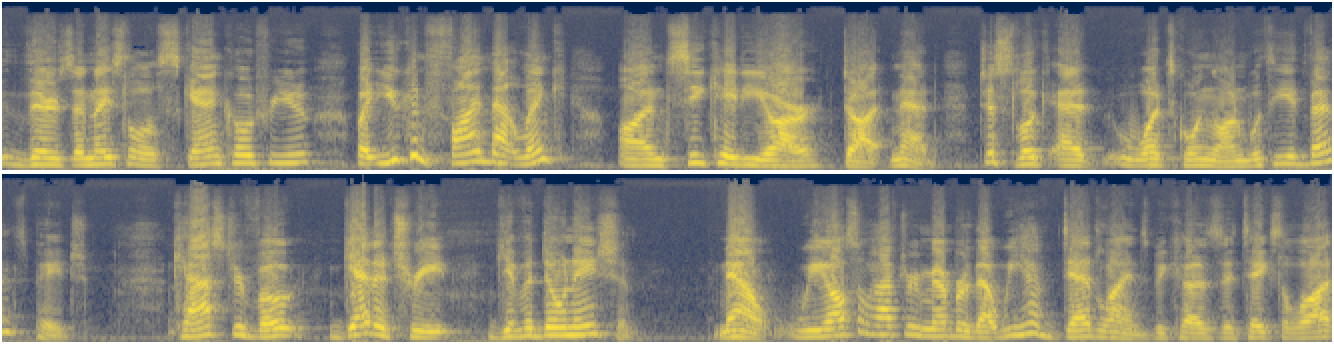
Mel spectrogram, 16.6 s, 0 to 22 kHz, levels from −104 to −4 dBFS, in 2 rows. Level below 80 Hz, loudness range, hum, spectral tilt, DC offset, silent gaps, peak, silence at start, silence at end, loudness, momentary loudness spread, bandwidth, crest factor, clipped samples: -48 dBFS; 3 LU; none; -4 dB/octave; under 0.1%; none; 0 dBFS; 0 s; 0 s; -13 LUFS; 9 LU; 19 kHz; 14 dB; under 0.1%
